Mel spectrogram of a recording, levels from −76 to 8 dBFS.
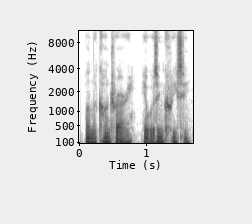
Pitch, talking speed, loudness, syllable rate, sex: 90 Hz, 210 wpm, -18 LUFS, 6.8 syllables/s, male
